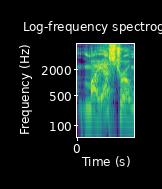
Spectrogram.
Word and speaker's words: maestro: He's like, maestro means teacher in Spanish, and that is the way it is pronounced in Spanish.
